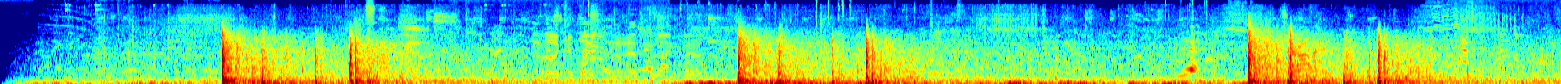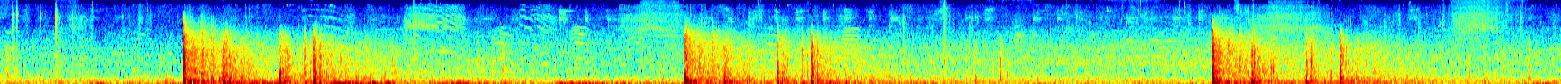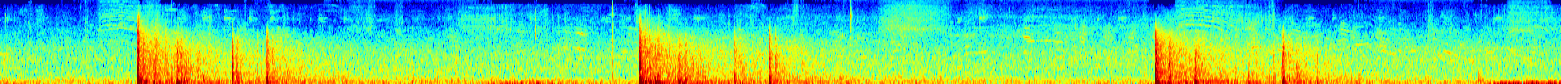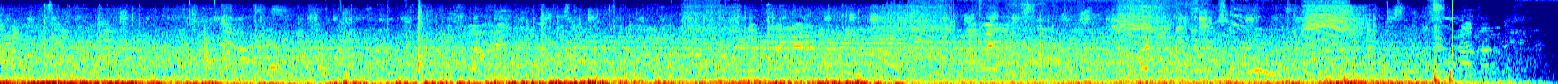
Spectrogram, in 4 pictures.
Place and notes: Norrmalm, Stockholm, Suecia - Gunshots
Canonades de fons.
Gunshots background.
Cañonazos de fondo.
